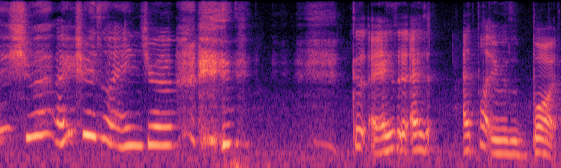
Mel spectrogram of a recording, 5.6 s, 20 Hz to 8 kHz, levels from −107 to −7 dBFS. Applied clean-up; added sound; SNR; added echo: none; none; none; none.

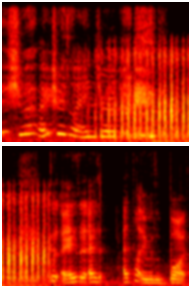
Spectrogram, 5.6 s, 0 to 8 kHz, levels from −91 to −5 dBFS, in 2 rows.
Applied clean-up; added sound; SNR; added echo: none; Writing; -1 dB; none.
